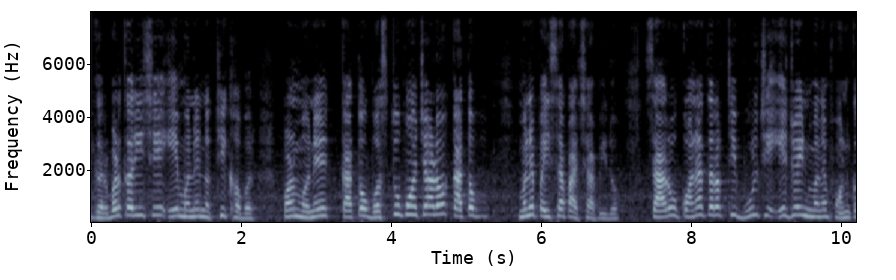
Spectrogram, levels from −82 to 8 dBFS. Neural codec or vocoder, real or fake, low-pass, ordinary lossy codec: none; real; none; none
